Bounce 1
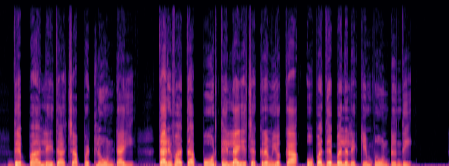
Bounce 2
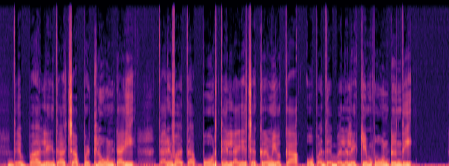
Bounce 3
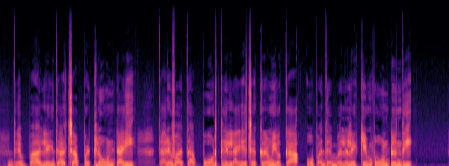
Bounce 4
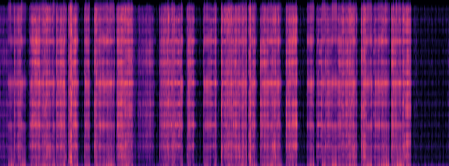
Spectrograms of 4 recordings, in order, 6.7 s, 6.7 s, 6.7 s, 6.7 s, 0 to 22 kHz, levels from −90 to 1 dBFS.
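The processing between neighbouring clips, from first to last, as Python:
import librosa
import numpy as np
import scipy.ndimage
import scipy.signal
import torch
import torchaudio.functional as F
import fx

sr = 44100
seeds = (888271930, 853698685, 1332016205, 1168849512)

y1 = fx.over_compress(x, sr, threshold_db=-28.0, ratio=-1.0)
y1 = F.gain(torch.from_numpy(y1), 9.0).numpy()
y2 = fx.bandpass_q(y1, sr, hz=2300.0, q=0.79)
y2 = F.gain(torch.from_numpy(y2), 6.0).numpy()
y3 = fx.bit_reversed(y2, sr, seeds[0], block=128)
y3 = y3 * np.sin(2.0 * np.pi * 24.0 * np.arange(len(y3)) / sr)
y3 = fx.transient(y3, sr, attack_db=-3, sustain_db=1)
y3 = F.gain(torch.from_numpy(y3), -3.0).numpy()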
